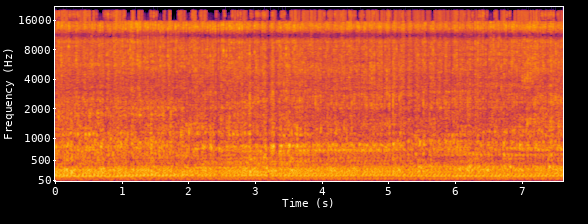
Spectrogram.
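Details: Freshly rebuilt small block Chevy 350 for an OBS Chevy truck, on a homemade run stand with headers and hot water in the cooling system: deep, steady lumpy rumble at fast idle, even firing, no knocks or ticks; healthy.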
